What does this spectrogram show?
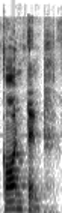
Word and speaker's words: content: yourself to say it's content marketing. Okay, so that way, I know English is a funny language, right? You spell both the things exactly the same way, but you pronounce it completely differently.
